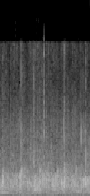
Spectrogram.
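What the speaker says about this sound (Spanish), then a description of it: "Vamos a darle un fuerte aplauso al Señor" A church congregation breaks into loud, dense applause, a brief, steady wash of many hands clapping close together without pause.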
